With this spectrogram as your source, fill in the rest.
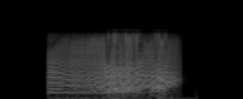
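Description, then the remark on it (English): A single loud, sustained fart sound effect lasting about a second and a half, played on a call-in radio show when a caller cannot be heard, starting abruptly with a buzzy, sputtering tone and trailing off with a brief flutter at the end. “you call into my show and we do not hear you, you will get this sound.”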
